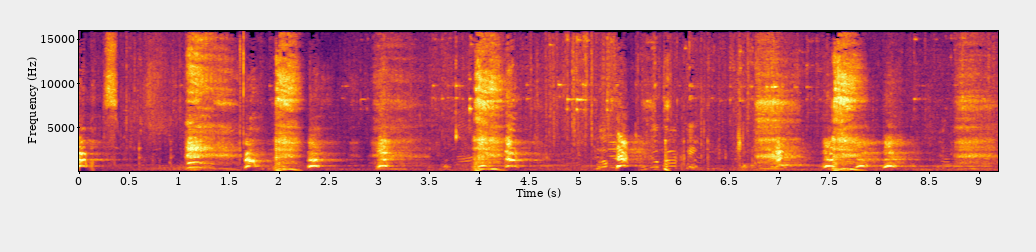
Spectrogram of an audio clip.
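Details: Little dogs bark while lurchers are chased and run: sharp, high yips and barks in quick irregular bursts, with rustling and movement noise between them.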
